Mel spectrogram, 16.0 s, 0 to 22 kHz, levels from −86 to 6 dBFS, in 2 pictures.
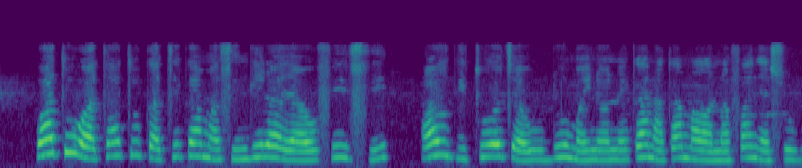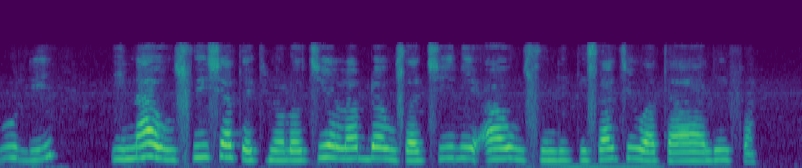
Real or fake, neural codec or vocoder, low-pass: real; none; 7.2 kHz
